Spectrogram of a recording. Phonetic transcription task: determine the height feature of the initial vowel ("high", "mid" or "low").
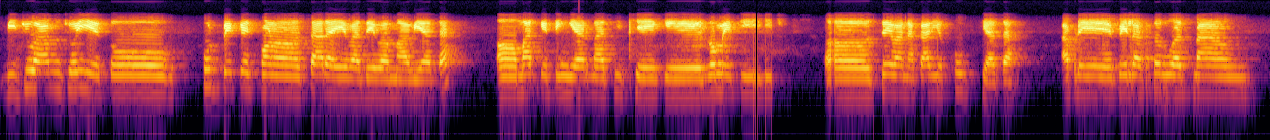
high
